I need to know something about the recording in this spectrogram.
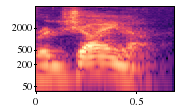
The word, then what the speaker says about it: Regina: Andrew James Scheer is a Canadian politician serving as a member of parliament for the riding of Regina, rhymes with fun, since 2004, and as leader of the Conservative Party and leader of the official opposition since 2000.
